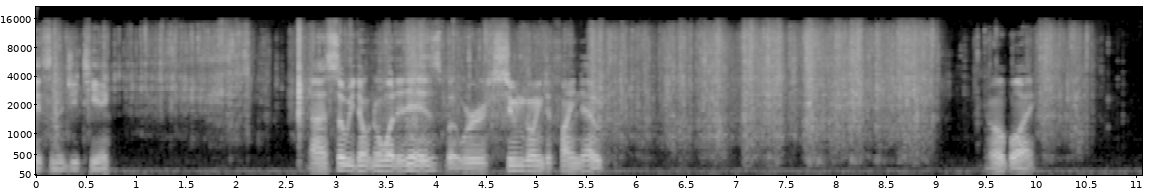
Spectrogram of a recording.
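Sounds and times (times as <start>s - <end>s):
plastic bags crinkling: 0.0s - 10.9s.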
